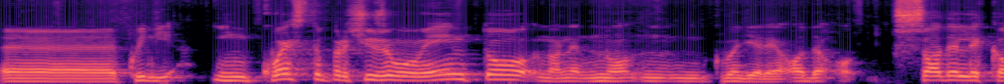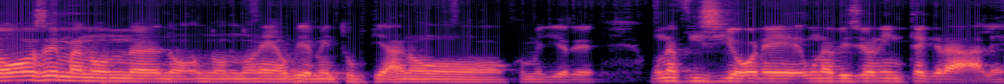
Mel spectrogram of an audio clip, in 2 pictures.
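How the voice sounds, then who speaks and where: Lively intonation marks this man's speech. He keeps a moderate pace and a medium pitch. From Monza, Lombardy, northern Italy. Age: 40s. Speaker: music promoter and writer. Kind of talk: casual chat. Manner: halting, repeats words.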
